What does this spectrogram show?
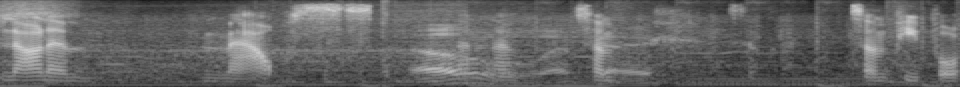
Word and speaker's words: Anonymouse: Some people pronounce it Anonymouse. Okay. So you However, prefer however you feel like pronouncing the mouse then? That is how I pronounce it.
